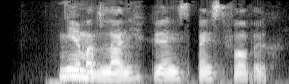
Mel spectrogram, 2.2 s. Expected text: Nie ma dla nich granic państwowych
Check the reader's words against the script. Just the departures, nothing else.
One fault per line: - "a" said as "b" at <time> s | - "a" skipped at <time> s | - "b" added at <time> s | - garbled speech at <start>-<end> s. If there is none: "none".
none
